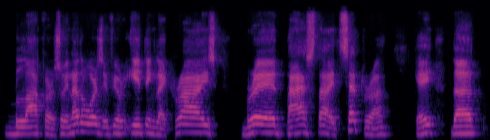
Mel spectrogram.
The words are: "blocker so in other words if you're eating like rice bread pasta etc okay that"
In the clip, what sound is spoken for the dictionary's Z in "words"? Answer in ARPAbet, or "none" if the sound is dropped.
S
